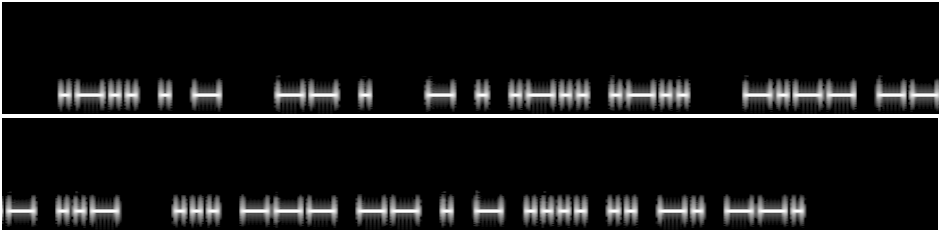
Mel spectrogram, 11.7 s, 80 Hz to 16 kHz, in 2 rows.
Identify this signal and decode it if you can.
Morse code, heard as a keyed tone, about 23 wpm, 690 Hz. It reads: LET ME TELL YOU SOMETHING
